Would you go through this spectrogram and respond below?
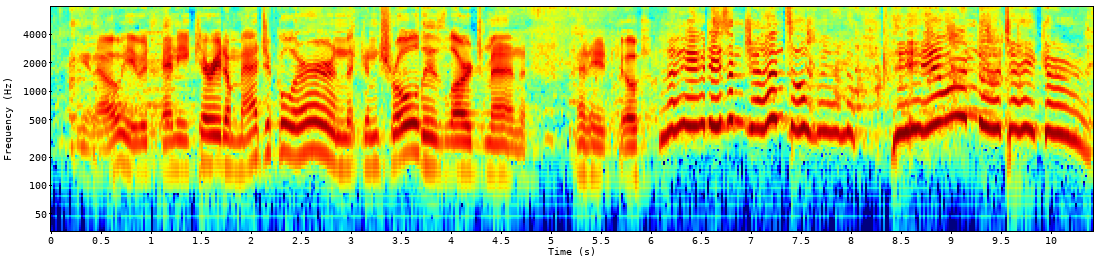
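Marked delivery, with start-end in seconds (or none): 6.1-10.5 very high, slow, drawn-out spooky ghostly voice. Imitating an older gentleman's announcement, in his ghostly voice. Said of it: "both looked and sounded like a ghost".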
